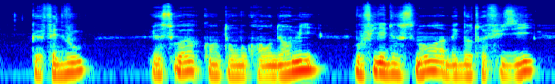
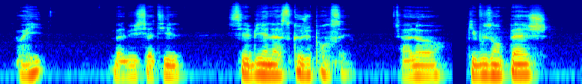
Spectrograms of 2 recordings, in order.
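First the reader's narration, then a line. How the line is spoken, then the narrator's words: Sighing, very low murmur. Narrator (French): ne put retenir un gros soupir, et bien bas il murmura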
